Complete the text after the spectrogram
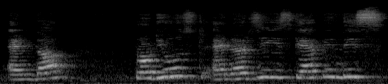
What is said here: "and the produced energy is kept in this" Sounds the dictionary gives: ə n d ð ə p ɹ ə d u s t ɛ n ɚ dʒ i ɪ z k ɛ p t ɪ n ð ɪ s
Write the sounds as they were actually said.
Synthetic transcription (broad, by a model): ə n d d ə p ɹ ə d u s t ɛ n ɚ dʒ i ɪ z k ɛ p ɪ n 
